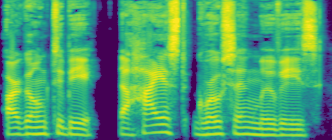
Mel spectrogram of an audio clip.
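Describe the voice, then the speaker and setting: A man's voice: medium pitch, steady tone, a little slow, sharp tone, clear, resonant tone, dry recording, clean studio sound. A man hosting a casual movie review podcast, bantering wryly with his co-host. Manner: wry, bickering with co-host.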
